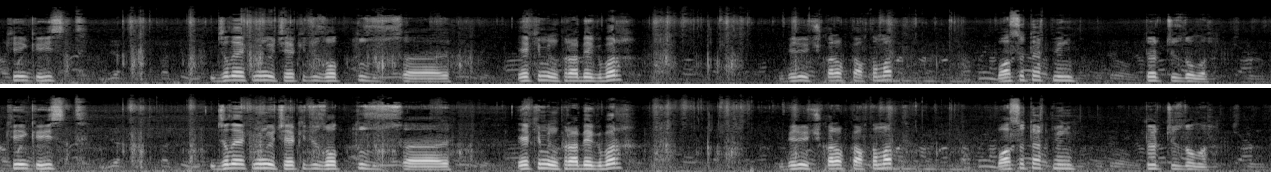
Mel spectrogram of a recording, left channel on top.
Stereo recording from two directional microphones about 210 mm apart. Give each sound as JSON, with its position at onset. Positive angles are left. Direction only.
{"t": 0.0, "sound": "speech", "side_deg": 5}
{"t": 1.9, "sound": "speech", "side_deg": -5}
{"t": 5.1, "sound": "a sound", "side_deg": 0}
{"t": 7.8, "sound": "speech", "side_deg": 0}
{"t": 9.9, "sound": "a man's voice", "side_deg": 25}
{"t": 11.4, "sound": "a man's voice", "side_deg": 25}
